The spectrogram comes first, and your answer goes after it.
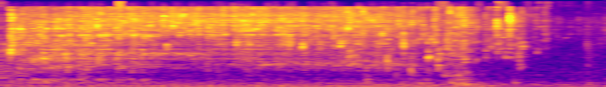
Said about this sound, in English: you've got a freshwater flush on that toilet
